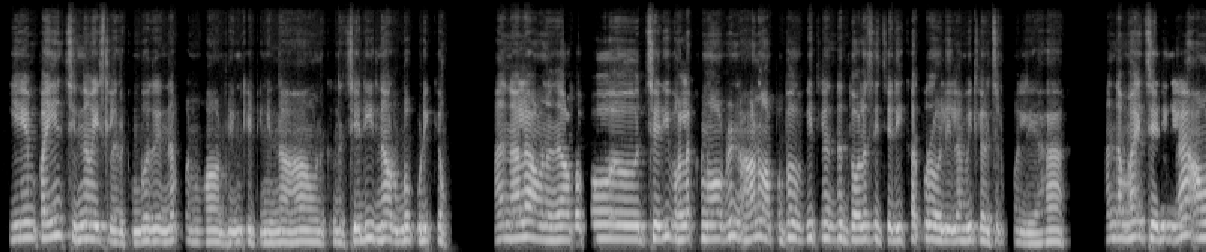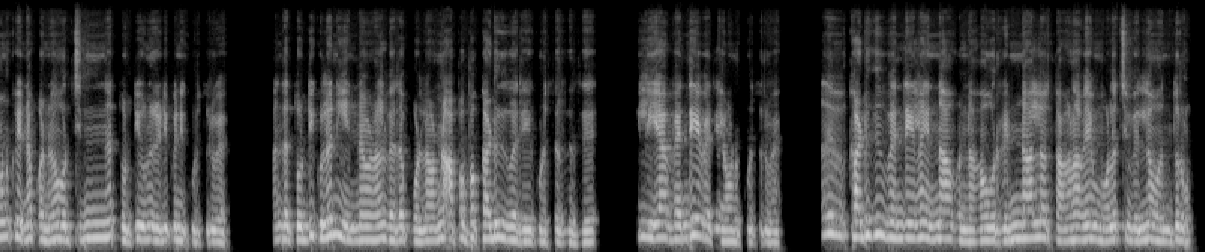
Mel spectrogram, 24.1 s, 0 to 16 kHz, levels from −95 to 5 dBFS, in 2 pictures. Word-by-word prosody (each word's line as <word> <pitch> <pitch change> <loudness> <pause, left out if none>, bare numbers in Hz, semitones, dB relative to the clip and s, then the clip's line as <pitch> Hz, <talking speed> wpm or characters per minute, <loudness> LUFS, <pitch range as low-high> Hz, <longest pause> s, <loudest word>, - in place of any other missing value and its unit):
என் 220 +2 +1
பையன் 240 +4 +1
சின்ன 190 0 +2
வயசுல 190 -4 +1
இருக்கும்போது 150 +3 0
என்ன 160 +2 +1
பண்ணுவான்? 160 -1 -2
அப்டீன்னு 155 +2 0
கேட்டீங்கன்னா, 150 -1 -1 0.2
அவனுக்கு 155 -1 -4
இந்தச் 155 -2 -5
செடின்னா 195 +2 +2
ரொம்ப 165 +3 +1
புடிக்கும். 180 +1 -1 0.5
அதனால, 205 +2 0
அவன 190 -2 -1
நான் 190 0 +3
அப்பப்போ 190 +2 -3 0.5
செடி 205 +2 +3
வளக்கணும், 200 +1 +1
அப்டீன்னு 225 +2 -1
நானும் 205 0 +2
அப்பப்போ 195 +2 -3
வீட்டிலிருந்து 215 -1 -1
துளசிச்செடி, 185 -1 +1
கற்பூரவள்ளி 190 -4 +1
எல்லாம் 175 +1 0
வீட்ல 185 -1 0
வச்சிருப்போம் 155 0 -8
இல்லையா? 145 +3 -1 0.5
அந்த 210 +1 -2
மாரி 225 +2 +2
செடிங்கலாம் 200 +5 +2
அவனுக்கும் 225 +2 +1
என்னா 210 +1 -1
பண்ணுவேன், 190 +2 +1
ஒரு 190 - -4
சின்ன 215 +4 +1
தொட்டி 175 +2 0
ஒண்ணு 190 -1 +1
ரெடி 175 - 0
பண்ணிக் 180 -2 -1
குடுத்துருவேன். 155 0 -3 0.5
அந்தத் 195 0 -1
தொட்டிக்குள்ள 210 +3 +3
நீ - - +4
என்னா 180 +2 0
வேண்ணாலும் 185 +2 0
வெதை 185 +1 +1
போடலாம் 170 0 +1
அப்டீன்னு, 200 - +3
அப்பப்ப 215 +1 -1
கடுகு 205 0 +3
விதையை 165 -3 +1
கொடுத்துர்றது. 155 -1 -3 0.5
இல்லையா, 215 -2 +2
வெந்தயம் 220 +5 +2
வெதய 175 -3 -2
அவனுக்கு 160 -1 -2
குடுத்துருவேன். 150 -1 -4 0.4
அது 270 +2 0 0.2
கடுகு, 245 +3 +3
வெந்தயம் 210 0 +2
எல்லாம் 220 -1 +2
என்னாகும்ன்னா, 190 -5 0 0.2
ஒரு 175 - 0
2 195 +4 +2
நாள்ல 215 +1 +2
தானாவே 185 +3 +1
மொளச்சு 190 +3 -1
வெளில 180 +4 +2
வந்துரும். 170 +2 -1
190 Hz, 180 wpm, -22 LUFS, 165-210 Hz, 0.5 s, நீ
